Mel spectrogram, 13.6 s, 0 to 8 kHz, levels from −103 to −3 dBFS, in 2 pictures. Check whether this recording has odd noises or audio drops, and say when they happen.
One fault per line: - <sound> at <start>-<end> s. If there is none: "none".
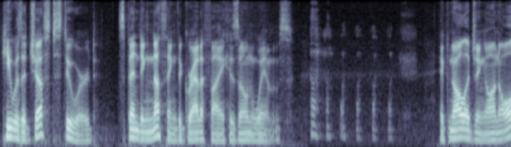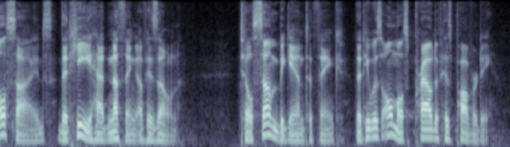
- laugh at 4.1-5.6 s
